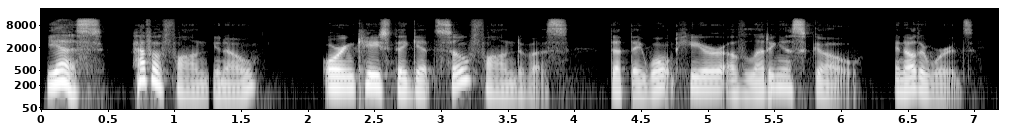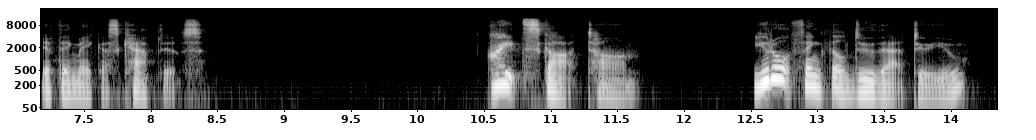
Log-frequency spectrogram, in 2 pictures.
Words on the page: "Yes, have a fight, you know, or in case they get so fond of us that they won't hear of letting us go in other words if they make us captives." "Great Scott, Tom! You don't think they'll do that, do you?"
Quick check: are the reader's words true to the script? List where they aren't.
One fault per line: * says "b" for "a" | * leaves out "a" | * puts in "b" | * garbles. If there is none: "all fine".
* says "fond" for "fight"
